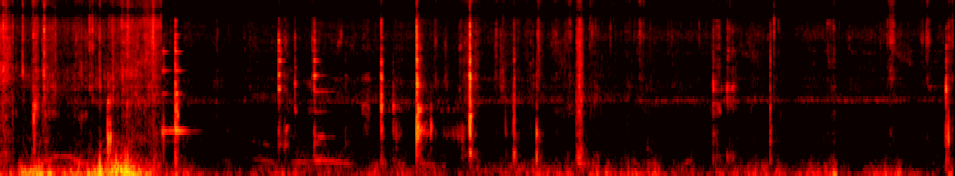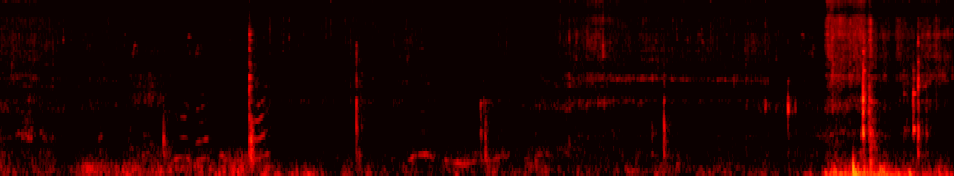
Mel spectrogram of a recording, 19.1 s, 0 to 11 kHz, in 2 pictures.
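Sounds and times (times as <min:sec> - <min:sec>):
wooden spoon scraping steel pot: 0:02.7 - 0:10.1.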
